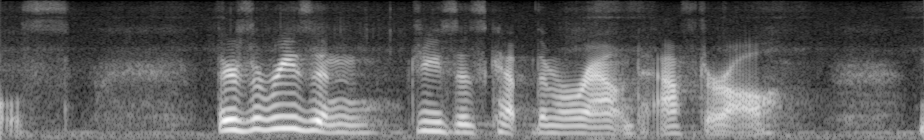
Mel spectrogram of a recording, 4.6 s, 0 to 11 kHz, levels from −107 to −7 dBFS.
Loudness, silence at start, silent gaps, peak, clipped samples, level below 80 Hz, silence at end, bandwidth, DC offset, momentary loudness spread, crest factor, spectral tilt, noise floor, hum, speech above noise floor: -22 LUFS; 0.05 s; none; -4 dBFS; under 0.1%; -58 dBFS; 0.7 s; 11 kHz; under 0.1%; 10 LU; 18 dB; -7 dB/octave; -49 dBFS; none; 27 dB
